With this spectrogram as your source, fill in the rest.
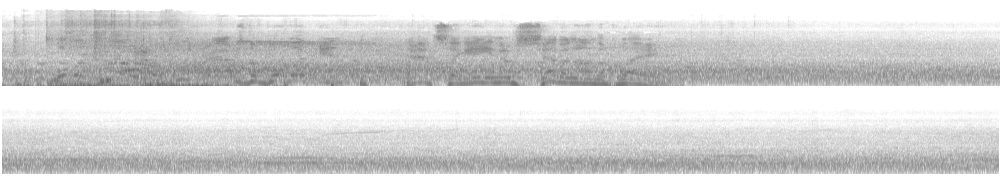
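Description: A large crowd cheers loudly, then settles into a steady murmur.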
